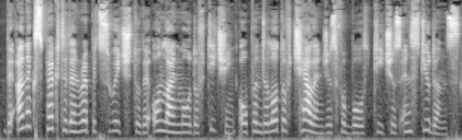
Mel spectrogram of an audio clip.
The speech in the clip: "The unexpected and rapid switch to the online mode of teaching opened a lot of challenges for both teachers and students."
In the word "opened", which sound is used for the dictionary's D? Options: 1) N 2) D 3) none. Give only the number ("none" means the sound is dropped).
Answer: 2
